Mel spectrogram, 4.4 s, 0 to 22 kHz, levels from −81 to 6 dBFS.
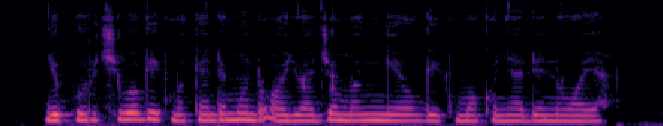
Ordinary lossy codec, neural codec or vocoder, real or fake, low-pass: none; none; real; none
